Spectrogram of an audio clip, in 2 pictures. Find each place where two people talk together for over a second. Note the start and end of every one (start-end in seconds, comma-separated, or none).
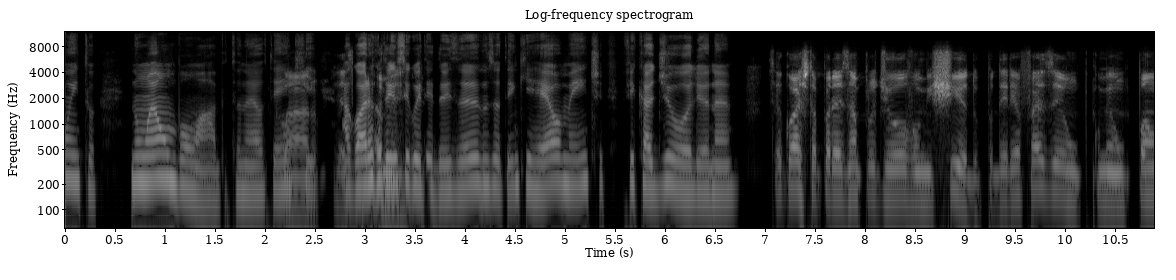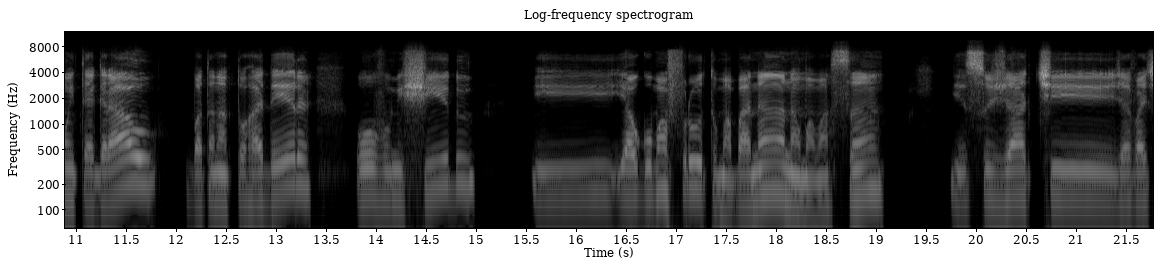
2.1-3.6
